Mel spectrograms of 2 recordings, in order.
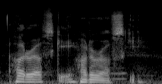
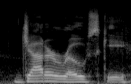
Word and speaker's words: Jodorowsky: Jodorowsky. – Jodorowsky.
